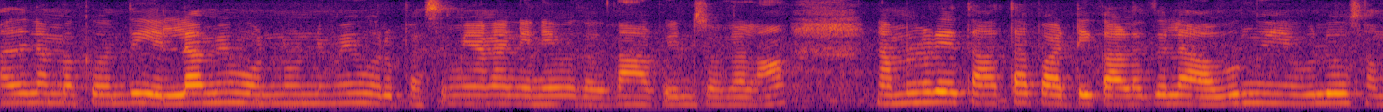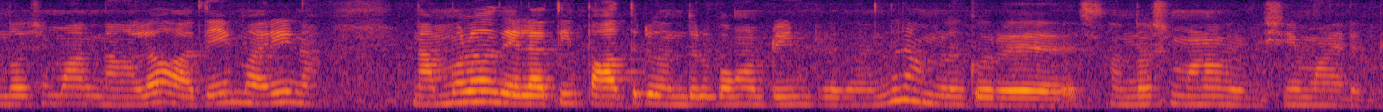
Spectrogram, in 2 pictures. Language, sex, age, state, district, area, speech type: Tamil, female, 18-30, Tamil Nadu, Mayiladuthurai, rural, spontaneous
